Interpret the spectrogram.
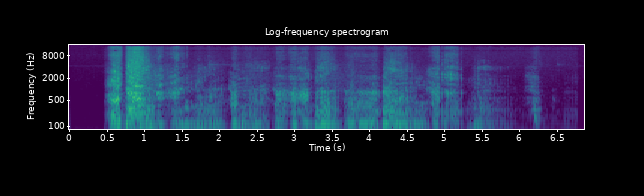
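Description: Tiger roaring: a loud roar starts about half a second in, followed by a run of shorter rhythmic calls that fade away, with one last short call near the end.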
